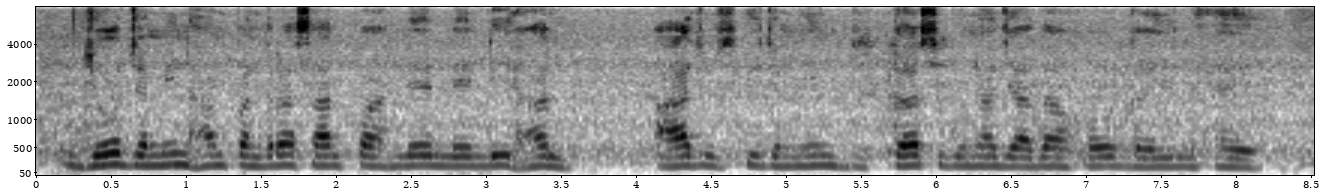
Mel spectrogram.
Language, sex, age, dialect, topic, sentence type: Magahi, male, 18-24, Central/Standard, agriculture, statement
